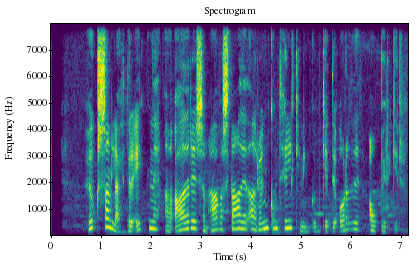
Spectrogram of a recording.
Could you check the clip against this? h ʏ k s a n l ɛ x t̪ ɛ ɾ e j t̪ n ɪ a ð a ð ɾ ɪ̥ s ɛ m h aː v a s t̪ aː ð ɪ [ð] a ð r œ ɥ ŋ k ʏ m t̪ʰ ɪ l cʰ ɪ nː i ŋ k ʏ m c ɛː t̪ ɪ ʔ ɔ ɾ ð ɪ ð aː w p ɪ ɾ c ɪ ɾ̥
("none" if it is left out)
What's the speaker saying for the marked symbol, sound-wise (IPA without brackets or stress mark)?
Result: ð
